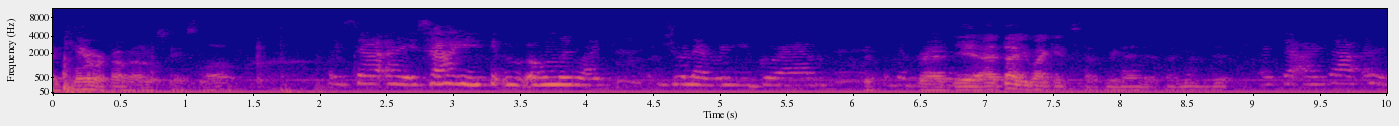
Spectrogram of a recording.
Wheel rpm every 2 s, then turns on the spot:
0, 0, 0, 0, 0.
none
